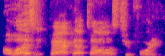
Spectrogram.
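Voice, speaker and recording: With a mid-range, steady voice that's slightly rough, a man hosts a casual livestream, talking briskly and loosely with viewers. He rambles and jokes around with them, full of fillers and restarts.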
